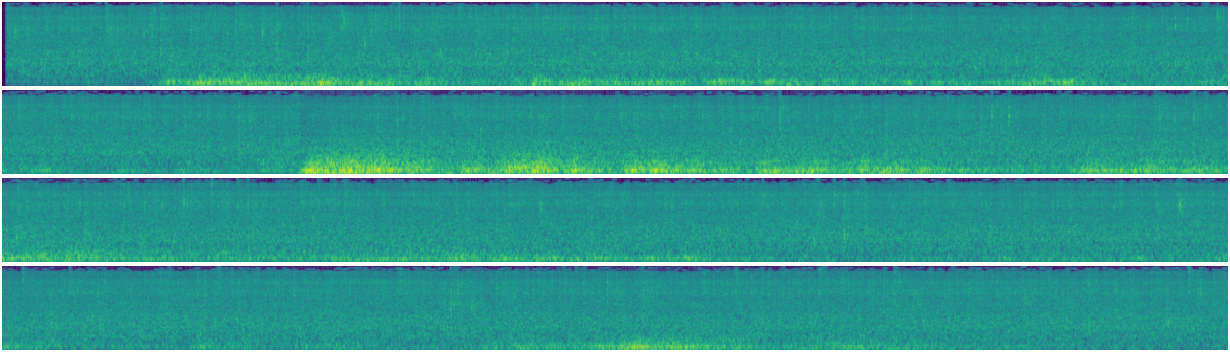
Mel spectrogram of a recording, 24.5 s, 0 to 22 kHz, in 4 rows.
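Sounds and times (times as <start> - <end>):
heavy rain: 0.0 - 24.5
thunder: 0.8 - 16.0, 20.8 - 23.1.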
